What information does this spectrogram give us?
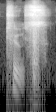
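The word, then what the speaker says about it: τούς: the rough breathing mark the accusative plural is tus so we're going to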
